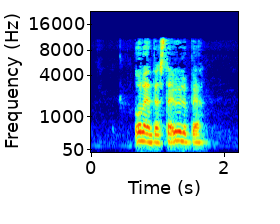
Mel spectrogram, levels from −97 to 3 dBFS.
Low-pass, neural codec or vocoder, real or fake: 10.8 kHz; none; real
